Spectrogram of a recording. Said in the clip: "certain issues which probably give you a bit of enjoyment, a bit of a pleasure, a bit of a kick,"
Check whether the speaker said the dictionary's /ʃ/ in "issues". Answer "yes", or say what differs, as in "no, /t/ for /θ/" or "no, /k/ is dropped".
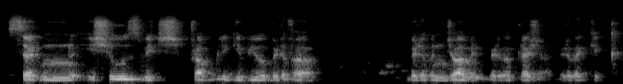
yes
